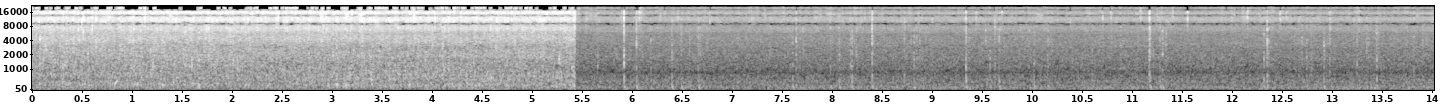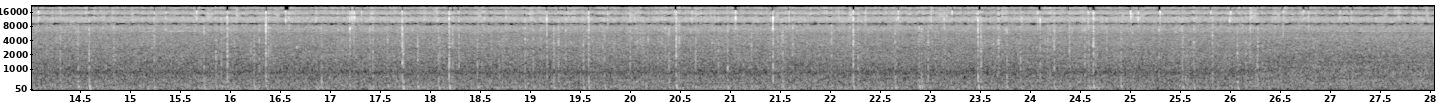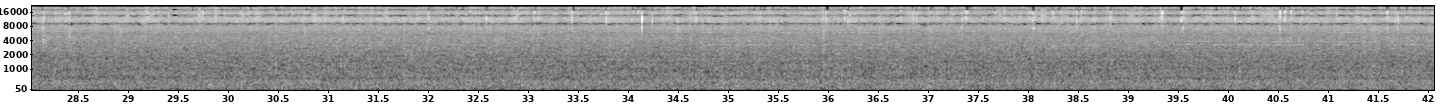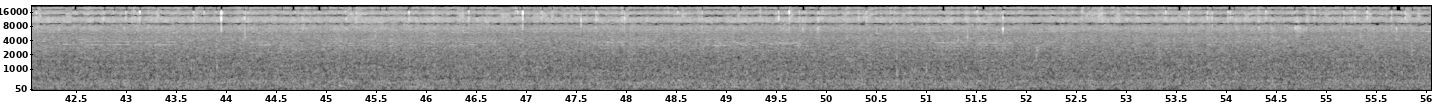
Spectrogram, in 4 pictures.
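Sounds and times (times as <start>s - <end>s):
rain drop hits: 0.0s - 31.1s
flowing water rushing: 0.0s - 56.0s.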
